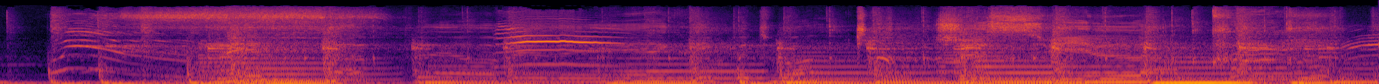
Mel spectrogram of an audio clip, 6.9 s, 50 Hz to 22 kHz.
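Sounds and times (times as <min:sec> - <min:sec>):
music with a low pulsing bass: 0:00.0 - 0:06.8
cat meowing: 0:00.2 - 0:01.1, 0:02.4 - 0:03.4, 0:06.4 - 0:06.8.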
